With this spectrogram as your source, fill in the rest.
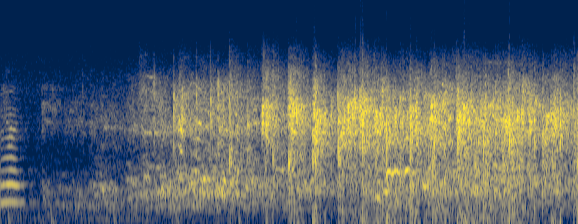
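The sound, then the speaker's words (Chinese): Applause from a small audience at a comedy performance: scattered claps swell out of a quiet start into a steady, moderately loud patter that holds to the end. “那这鼓掌的人不多呀。鼓掌的人都是南方人。”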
